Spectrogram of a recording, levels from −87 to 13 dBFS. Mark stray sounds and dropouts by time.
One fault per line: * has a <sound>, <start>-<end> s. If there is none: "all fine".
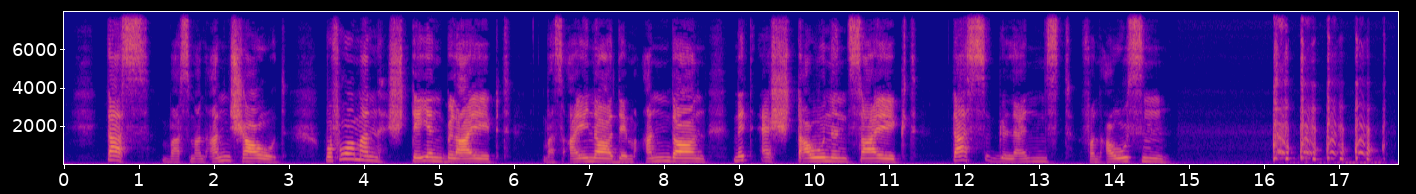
* has a cough, 16.1-17.6 s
